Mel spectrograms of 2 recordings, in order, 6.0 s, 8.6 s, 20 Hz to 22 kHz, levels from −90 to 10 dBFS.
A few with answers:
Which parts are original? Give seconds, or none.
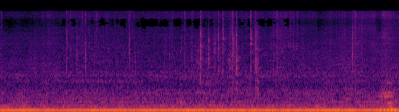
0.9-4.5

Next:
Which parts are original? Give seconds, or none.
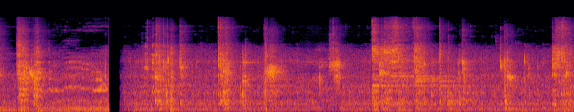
0.0-4.5; 5.1-8.6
